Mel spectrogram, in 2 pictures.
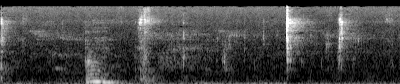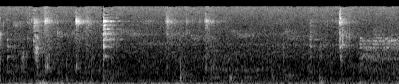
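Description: Mukbang eating sounds of rice being eaten by hand: scattered sharp mouth clicks and smacks from chewing, with a brief hum less than a second in.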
